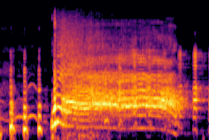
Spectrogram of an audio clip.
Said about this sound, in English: I don't want them to hear me making any sounds. It's very embarrassing. What sounds do you think you're going to make? I don't know. I've never smashed anything. I might unleash a roar.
